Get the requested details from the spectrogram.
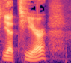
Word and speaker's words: Yatir: called Yatir, Yud Tuf, Yud Resh, Yatir. And in the cities of Levi'im, there's a city pronounced Yatir, but it's written there without that second Yud, and therefore this man suggests, argues, claims, asserts, whatever the right word would be, that those aren't the same city.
